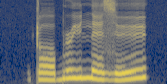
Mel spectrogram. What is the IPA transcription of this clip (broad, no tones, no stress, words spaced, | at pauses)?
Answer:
ʈɔbɹynɛ zø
